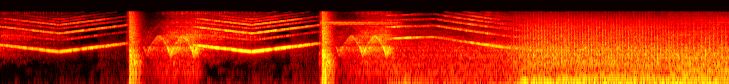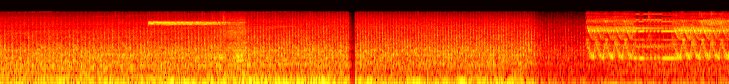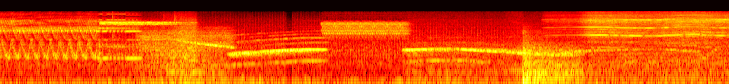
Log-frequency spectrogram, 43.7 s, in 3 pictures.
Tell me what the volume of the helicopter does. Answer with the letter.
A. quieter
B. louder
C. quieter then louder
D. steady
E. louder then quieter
C.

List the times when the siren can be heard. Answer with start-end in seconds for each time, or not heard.
0.0-21.2, 26.2-43.5.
